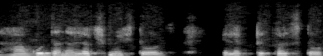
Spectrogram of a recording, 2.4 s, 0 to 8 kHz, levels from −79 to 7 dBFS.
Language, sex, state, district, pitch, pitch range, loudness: Kannada, female, Karnataka, Dharwad, 210 Hz, 195-210 Hz, -18 LUFS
